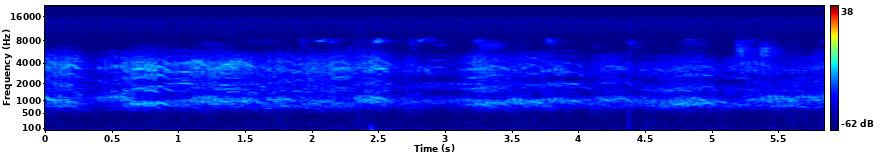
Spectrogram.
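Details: A flock of common cranes flying over the Darß region of Mecklenburg-Vorpommern, Germany, in October 2018 gives a continuous chorus of loud, rolling trumpeting calls, many birds overlapping without a break.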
